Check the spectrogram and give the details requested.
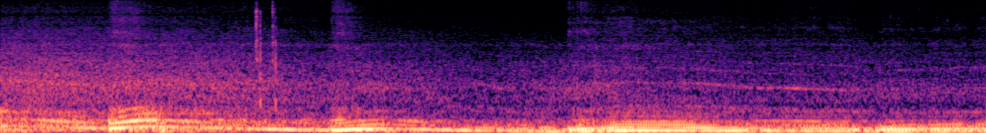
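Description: Car engine revving, its pitch climbing and dropping again several times before settling into a lower, steadier note, with a sharp click about a second in.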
